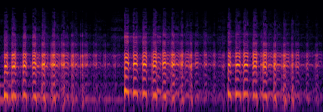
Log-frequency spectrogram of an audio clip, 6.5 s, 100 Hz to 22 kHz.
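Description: Shrill, high-pitched cackling laugh: a rapid run of "hihihi" pulses, starting up anew twice, about 2.5 and 4.5 seconds in. It is the kuntilanak's laugh, the female ghost of Indonesian horror.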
